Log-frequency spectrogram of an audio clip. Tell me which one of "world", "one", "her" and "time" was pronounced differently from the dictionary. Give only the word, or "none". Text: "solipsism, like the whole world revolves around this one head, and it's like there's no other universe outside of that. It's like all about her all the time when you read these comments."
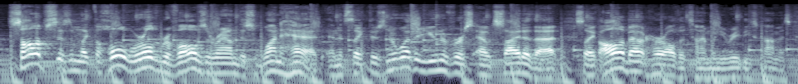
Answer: none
